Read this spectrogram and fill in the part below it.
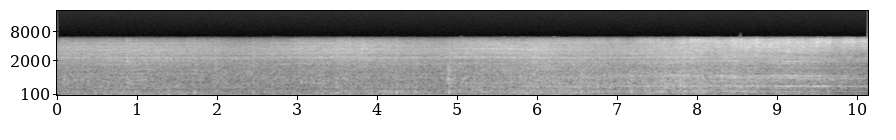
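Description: A passenger train rumbles past on the rails, wheels clattering.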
